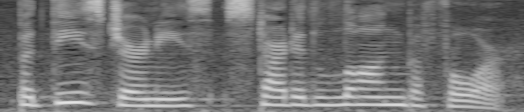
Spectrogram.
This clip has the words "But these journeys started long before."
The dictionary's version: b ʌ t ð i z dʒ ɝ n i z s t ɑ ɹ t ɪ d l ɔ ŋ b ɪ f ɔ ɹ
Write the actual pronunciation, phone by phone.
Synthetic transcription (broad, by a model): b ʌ t ð i z dʒ ɝ n i z s t ɑ ɹ t ɪ d l ɔ ŋ b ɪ f ɔ ɹ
